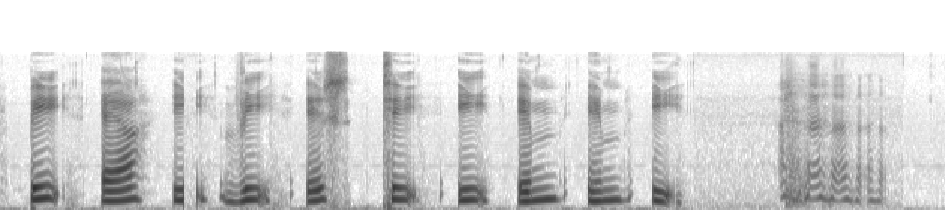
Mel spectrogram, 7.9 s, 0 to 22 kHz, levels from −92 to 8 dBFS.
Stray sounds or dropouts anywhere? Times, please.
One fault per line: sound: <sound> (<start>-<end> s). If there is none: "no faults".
sound: dropout (1.5-1.6 s)
sound: laugh (6.4-7.4 s)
